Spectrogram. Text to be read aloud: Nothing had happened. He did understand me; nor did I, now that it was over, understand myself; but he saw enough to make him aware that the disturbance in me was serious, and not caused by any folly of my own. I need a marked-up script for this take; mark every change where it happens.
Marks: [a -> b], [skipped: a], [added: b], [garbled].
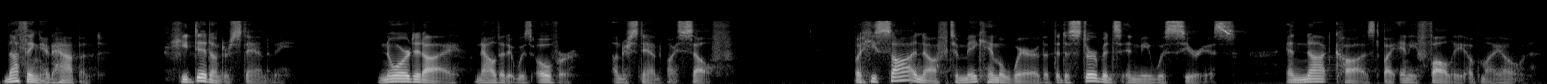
Nothing had happened. He did understand me; nor did I, now that it was over, understand myself; but he saw enough to make him aware that the disturbance in me was serious, and not caused by any folly of my own.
